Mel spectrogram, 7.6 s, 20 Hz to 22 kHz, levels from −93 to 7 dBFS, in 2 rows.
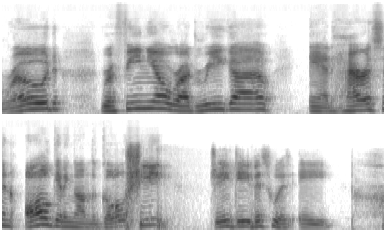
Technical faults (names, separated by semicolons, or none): call bitrate drop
